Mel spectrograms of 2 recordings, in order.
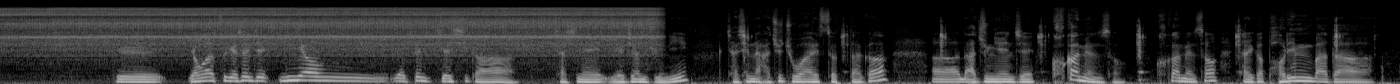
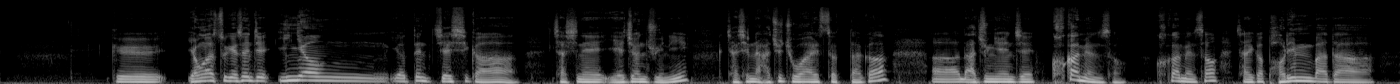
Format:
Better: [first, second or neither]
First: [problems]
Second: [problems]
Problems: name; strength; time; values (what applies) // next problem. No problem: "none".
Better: second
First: household noises; loud; throughout; 3 dB below the speech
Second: none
